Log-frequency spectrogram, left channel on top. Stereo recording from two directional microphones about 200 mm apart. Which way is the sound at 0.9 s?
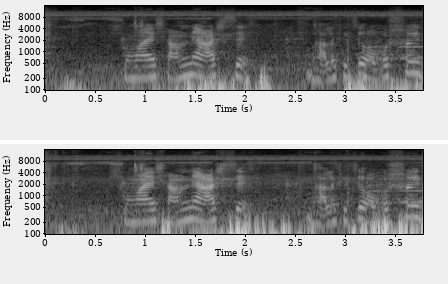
5° left (ahead or behind).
